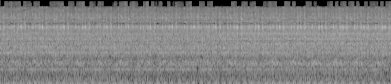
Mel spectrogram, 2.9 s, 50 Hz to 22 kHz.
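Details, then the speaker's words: Lexus IS 250 at idle, cylinder 6 misfire with ignition coil F primary/secondary circuit code; plug, coil and wire replaced without effect; IGT signal from ECU weak, max 740 mV: irregular stumble about three a second; faulty ECU, replacing it fixed the misfire. "لكس اي اس 250 السياره مشكلتها فطفطه في البسطوني السادس وهذا الخطا اللي يطلعنا في الكشف اجنشن كويل اف برايمري اور سكندري سيركت"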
